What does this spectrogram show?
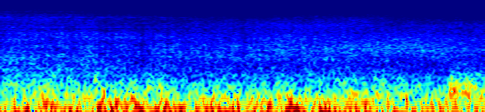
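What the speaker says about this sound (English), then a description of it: "it found an ignition source and triggered a massive explosion" Massive gas explosion from accumulated gas ignited in a congested outdoor area at an electric power facility, a sustained deep roaring rumble that stays loud and dense throughout with no voices.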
